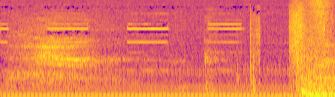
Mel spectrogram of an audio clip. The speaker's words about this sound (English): And then my alarm goes off.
